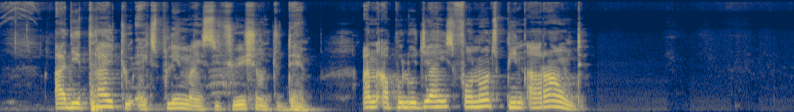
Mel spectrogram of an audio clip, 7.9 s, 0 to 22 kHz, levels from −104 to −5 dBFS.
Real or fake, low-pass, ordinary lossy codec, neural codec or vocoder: fake; none; none; vocoder, 48 kHz, 128 mel bands, Vocos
